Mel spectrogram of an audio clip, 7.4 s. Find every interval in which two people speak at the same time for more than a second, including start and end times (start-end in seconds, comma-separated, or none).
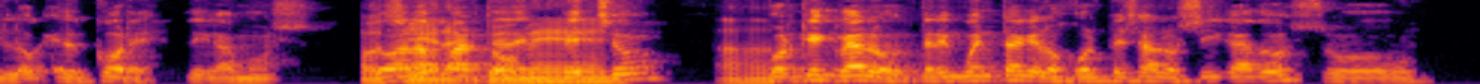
1.8-3.2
